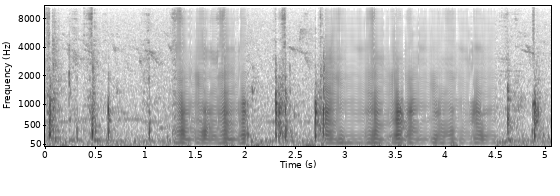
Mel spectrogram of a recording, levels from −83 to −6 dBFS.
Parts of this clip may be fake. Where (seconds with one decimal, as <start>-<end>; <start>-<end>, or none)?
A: 1.3-2.0; 2.8-4.5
